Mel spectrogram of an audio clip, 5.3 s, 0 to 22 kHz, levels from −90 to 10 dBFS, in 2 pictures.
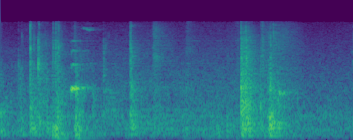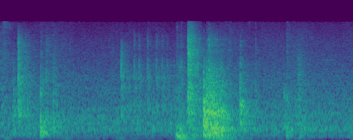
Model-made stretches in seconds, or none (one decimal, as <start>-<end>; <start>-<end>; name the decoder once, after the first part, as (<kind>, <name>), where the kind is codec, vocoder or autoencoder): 0.4-1.8 (vocoder, Vocos)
